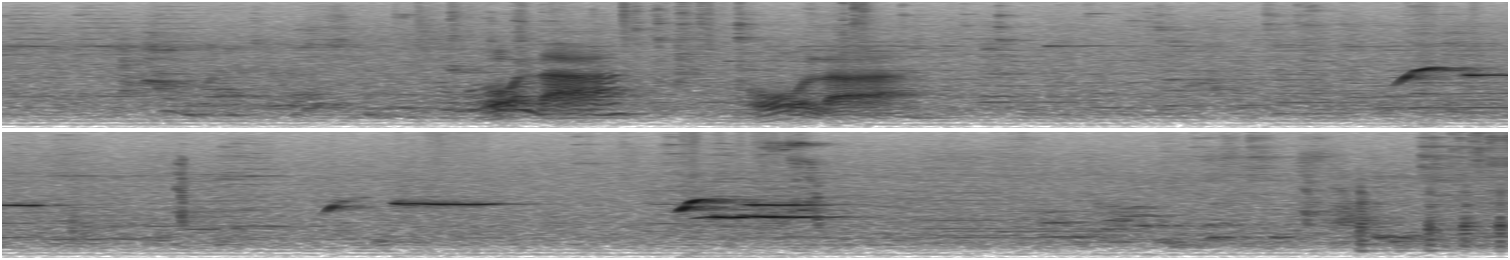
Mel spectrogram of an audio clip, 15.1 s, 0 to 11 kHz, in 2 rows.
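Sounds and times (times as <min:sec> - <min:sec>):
pet bird whistling: 0:07.0 - 0:07.8, 0:10.9 - 0:11.8.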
